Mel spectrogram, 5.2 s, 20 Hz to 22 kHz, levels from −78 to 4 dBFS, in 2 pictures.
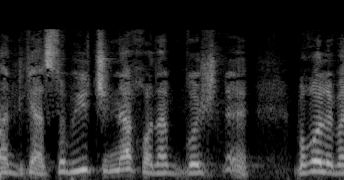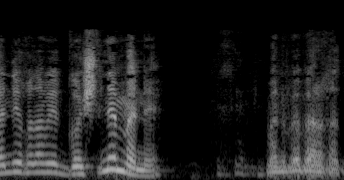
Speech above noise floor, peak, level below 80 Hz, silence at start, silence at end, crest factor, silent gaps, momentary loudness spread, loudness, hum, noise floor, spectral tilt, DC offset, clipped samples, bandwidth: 27 dB; -8 dBFS; -62 dBFS; 0 s; 0 s; 22 dB; none; 12 LU; -27 LUFS; none; -56 dBFS; -2.5 dB/octave; under 0.1%; under 0.1%; 11.5 kHz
